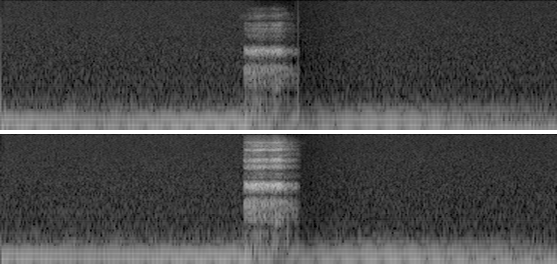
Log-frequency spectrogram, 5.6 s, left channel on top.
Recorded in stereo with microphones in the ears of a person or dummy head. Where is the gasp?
80° right.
